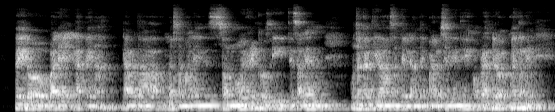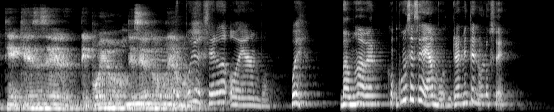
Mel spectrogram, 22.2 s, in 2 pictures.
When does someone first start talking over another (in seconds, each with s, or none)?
13.6 s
